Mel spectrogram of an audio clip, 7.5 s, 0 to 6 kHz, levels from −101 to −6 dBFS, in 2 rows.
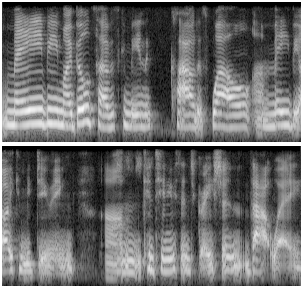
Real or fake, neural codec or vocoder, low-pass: real; none; 5.4 kHz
